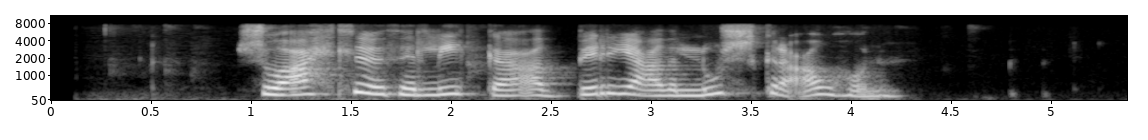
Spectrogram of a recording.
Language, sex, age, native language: Icelandic, female, 20-29, Icelandic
